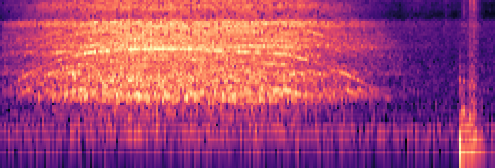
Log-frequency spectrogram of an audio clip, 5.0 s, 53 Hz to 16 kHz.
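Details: Craftsman (Skil-built) 14 A 1680 W half-inch router, about 5-10 years old, after fixing bearings lacking motor pretension: motor winds up to a smooth steady high whine without rattle or growl, spins down cleanly; normal running.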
